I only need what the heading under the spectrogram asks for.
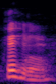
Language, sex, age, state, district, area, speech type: Assamese, male, 60+, Assam, Charaideo, urban, spontaneous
